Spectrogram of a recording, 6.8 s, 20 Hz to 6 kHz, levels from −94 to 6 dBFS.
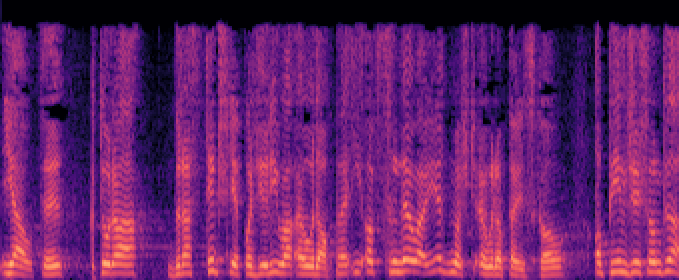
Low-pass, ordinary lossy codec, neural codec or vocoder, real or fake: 5.4 kHz; MP3, 32 kbps; codec, 16 kHz, 1 kbps, X-Codec, HuBERT features, trained on balanced general audio; fake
